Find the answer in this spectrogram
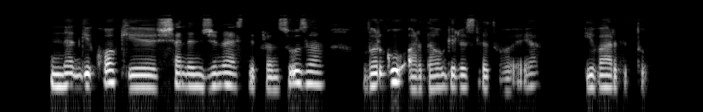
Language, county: Lithuanian, Vilnius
